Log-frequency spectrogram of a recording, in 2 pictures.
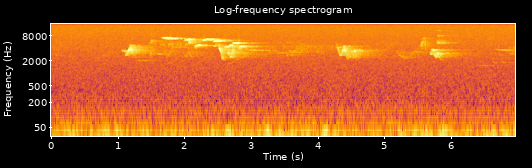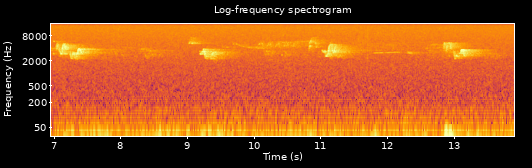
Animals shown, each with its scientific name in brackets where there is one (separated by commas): Rose-breasted Grosbeak (Pheucticus ludovicianus), Brown Creeper (Certhia americana), Black-throated Blue Warbler (Setophaga caerulescens), Wood Thrush (Hylocichla mustelina), Black-capped Chickadee (Poecile atricapillus), Red-eyed Vireo (Vireo olivaceus)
